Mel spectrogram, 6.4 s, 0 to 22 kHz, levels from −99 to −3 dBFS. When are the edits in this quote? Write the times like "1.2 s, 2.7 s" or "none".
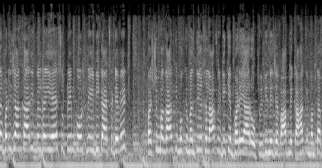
1.5 s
